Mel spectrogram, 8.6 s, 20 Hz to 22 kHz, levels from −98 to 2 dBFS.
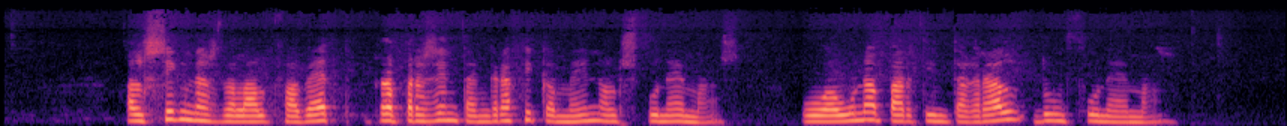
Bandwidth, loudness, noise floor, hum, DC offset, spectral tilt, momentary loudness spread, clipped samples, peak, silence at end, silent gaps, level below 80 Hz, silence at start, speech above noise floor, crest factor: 15 kHz; -25 LUFS; -69 dBFS; none; under 0.1%; -7.5 dB/octave; 8 LU; under 0.1%; -4 dBFS; 0.75 s; none; -72 dBFS; 0.85 s; 45 dB; 20 dB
